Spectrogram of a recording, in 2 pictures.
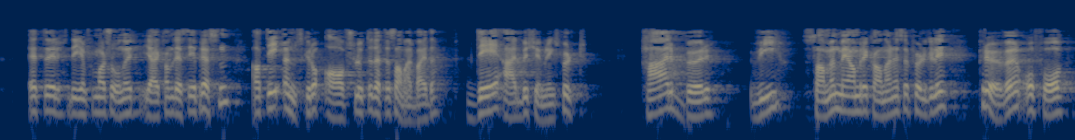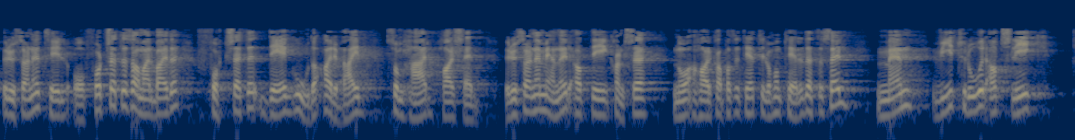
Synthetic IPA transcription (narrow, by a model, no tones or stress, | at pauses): ʔɛt̪ːəɾd̪ɪɪnfɔɾmɑʂuːnəɾjæɪkʰɑnleːsəɪpʰɾɛsn̩ʔɑ̰t̪̚d̪ɪʔœnskəɾɔʔɑːʋʂɭʉt̪ːəd̪ɛt̪ːəsɑmːɑ̰ɾbæɪd̪ə | d̪ɛæɾbəçʏmɾɪŋsfʉlt̪ | hæːɾbœɾ | ʋɪ | sɑmːənmɛɑməɾɪkʰɑːnæɳəsɛlfœlɡəlɪpʰɾøːʋəʔɔfoːɾʉsæɳət̪ʰɪlɔfɔʈʂɛt̪ːəsɑmːɑɾbæɪd̪əfɔʈʂɛt̪ːəd̪ɛɡuːd̪ə̰ʔɑɾbæɪd̪ | sɔmhæːɾhɑɾʂɛd̪ː | ɾʉsæɳəmeːnəɾɑ̰t̪̚d̪ɪkʰɑnʂənoːɦɑɾkʰɑpɑsɪt̪ʰeːt̪ʰːɪlɔhɔnt̪ʰeːɾəd̪ɛt̪ːəsɛlː | mɛnʋɪt̪ʰɾuːɾɑ̰t̪ʂɭiːk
